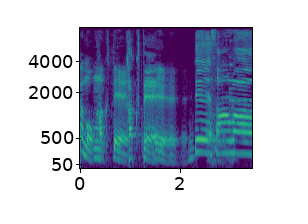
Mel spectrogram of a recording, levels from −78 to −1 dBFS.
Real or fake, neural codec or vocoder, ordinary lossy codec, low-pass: real; none; none; none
